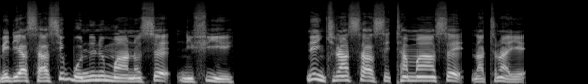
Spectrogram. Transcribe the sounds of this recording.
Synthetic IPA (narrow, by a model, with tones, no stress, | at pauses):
mɛ̃˨dɪ˨a˨saː˨sɪ˦bo˨nĩ˦nʊ̃˦mãː˨nʊ̃˨sɛ˦nĩ˨fi˦e˨ | nã˦ɲ̩˨t͡ɕʰɪ˦ã˦saː˦˨sɪ˦tʰã˦mãː˦sɛ˦nã˨tʰɪ˦ã˨jɛ˦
